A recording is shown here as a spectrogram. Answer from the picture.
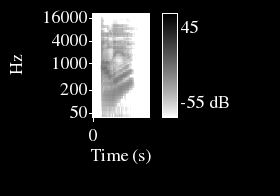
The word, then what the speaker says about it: Aaliyah: And that's how you say her name, Aaliyah. – Yeah. She anytime she was in an interview, she always let people know that's how you say it.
